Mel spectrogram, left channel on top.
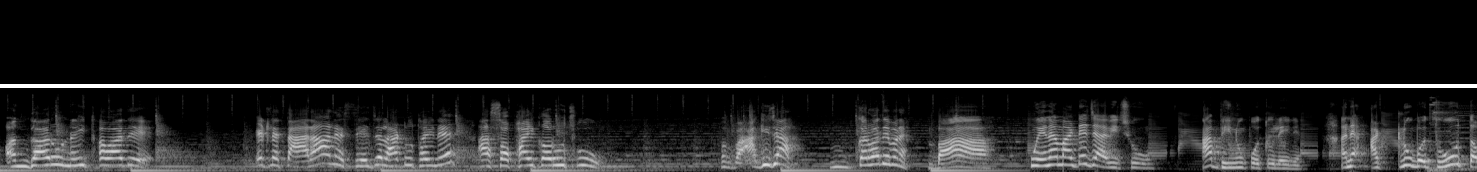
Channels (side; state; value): left; silent; 66 dB below the other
